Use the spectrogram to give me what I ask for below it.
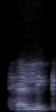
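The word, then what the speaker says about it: phthalic: बिल्कुल, ये थैलिक acid है, ठीक है, P साइलेंट है, थैलिक एसिड, थैलिक एसिड।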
